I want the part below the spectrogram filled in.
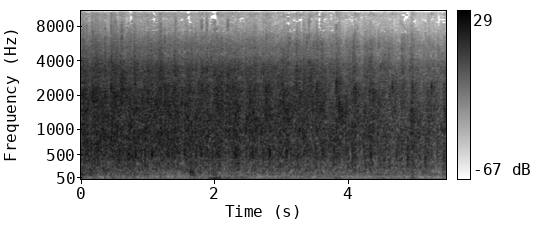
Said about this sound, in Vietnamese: Trước khi vào buổi giảng, xin toàn thể đạo tràng chúng ta cho một tràng vỗ tay thật lớn thật dài cho chúng ta.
